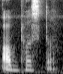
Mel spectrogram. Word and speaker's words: অভ্যস্ত: তো এটা আমাদের সবসময় মনে রাখতে হবে যে ফলা মানে জ ফলা যদি কখনো শব্দের মাঝখানে অথবা শেষে বসে সবসময় যে বর্ণটার সাথে জফলাটা বসবে ওই বর্ণটার উচ্চারণ দুইবার হবে।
